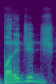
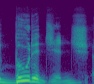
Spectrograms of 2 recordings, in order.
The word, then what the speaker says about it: Buttigieg: And in internal focus groups conducted by Pete Buttigieg, and, you know, I've been saying Buttigieg, but it's apparently Buttigieg.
